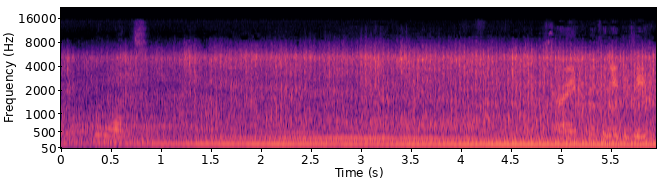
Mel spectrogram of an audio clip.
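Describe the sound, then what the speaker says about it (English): A small propeller airplane passes overhead outdoors, a steady broad engine drone holding for several seconds with a constant low hum, under background noise and some faint activity. "Oh, here comes an airplane."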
